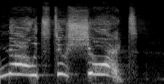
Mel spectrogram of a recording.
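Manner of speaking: very high, stretched-out, drawn-out wailing scream. Retelling a wife in a bathrobe chasing outside: imitating wife screaming. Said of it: "And she starts screaming".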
